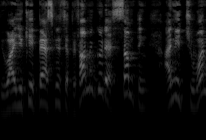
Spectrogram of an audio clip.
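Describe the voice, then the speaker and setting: A man with a Brazilian Portuguese accent uses a raised, projected voice, bright and sharp in tone. His high pitch moves in very wide swings. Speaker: business coach and motivational speaker. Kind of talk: podcast interview. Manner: animated.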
